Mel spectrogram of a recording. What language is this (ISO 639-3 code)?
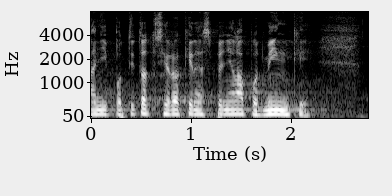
ces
